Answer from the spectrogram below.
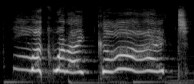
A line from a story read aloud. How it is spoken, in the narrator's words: She screamed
